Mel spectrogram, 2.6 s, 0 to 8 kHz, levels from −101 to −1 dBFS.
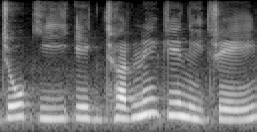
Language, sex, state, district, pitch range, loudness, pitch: Hindi, female, Punjab, Kapurthala, 200-240 Hz, -17 LUFS, 220 Hz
